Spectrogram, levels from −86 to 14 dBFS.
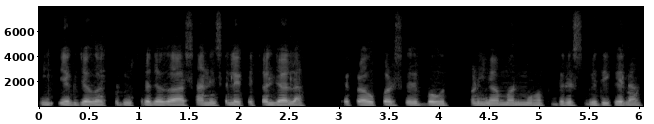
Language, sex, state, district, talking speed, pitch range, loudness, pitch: Bhojpuri, male, Bihar, Saran, 190 wpm, 105-110 Hz, -33 LUFS, 110 Hz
